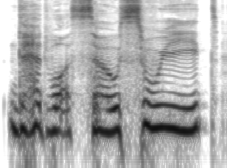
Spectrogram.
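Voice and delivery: slow teasing drawl, low; sweet-talking Dabi. A narrator's reading. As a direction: tease him slowly, sing-song. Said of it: "the cremation user said".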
